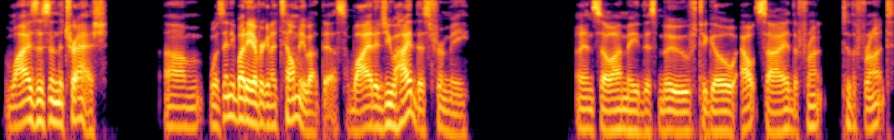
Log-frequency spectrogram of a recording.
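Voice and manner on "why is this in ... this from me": ordinary talk, nothing marked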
